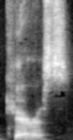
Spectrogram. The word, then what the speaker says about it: Caras: My name is Dean Karas, C-A-R-A-S.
